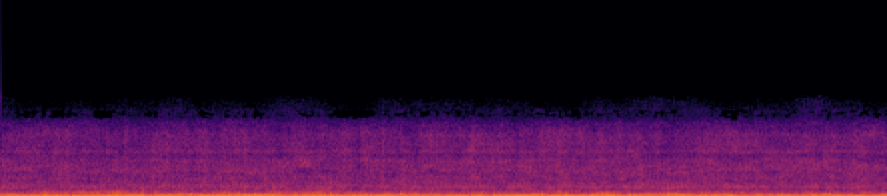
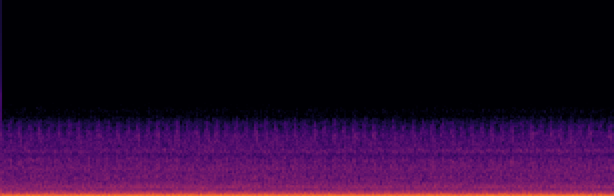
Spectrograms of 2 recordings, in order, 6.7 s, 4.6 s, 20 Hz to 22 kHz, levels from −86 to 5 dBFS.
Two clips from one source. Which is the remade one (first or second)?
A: first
